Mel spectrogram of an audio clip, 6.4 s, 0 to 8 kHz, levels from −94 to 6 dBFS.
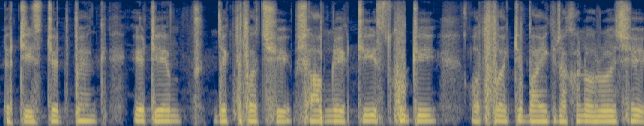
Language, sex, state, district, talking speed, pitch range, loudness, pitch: Bengali, male, West Bengal, Jalpaiguri, 130 wpm, 120-130 Hz, -16 LUFS, 125 Hz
